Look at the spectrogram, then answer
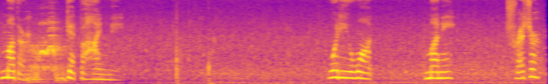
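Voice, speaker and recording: A woman voicing a young boy prince with a dark side in a video game, intense and theatrical. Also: fairly high pitch, a little slow, natural voice. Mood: startled, brave. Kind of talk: dramatic video game acting. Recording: loud background noise and ambience.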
